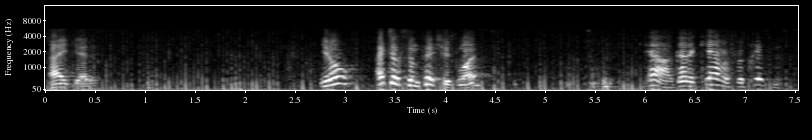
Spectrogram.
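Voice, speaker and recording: A man's voice: sits high, wildly swooping pitch, unhurried, long pauses, exaggerated voice. A young man playing a puzzled, earnest American teenage boy who muses aloud in a 1950 instructional film, on a dull, noisy old soundtrack. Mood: musing, brightening. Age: teenager or young adult. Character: restless, puzzled teenage boy looking for a hobby.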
